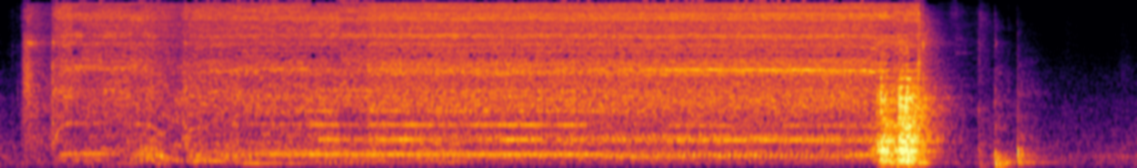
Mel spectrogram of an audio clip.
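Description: Cordless drill running steadily as it bores a hole through a thick-walled aluminium tube with an eighth-inch wall, its pitch stepping up slightly a few seconds in. It stops after about nine seconds with a brief louder burst, followed by a couple of light knocks.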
